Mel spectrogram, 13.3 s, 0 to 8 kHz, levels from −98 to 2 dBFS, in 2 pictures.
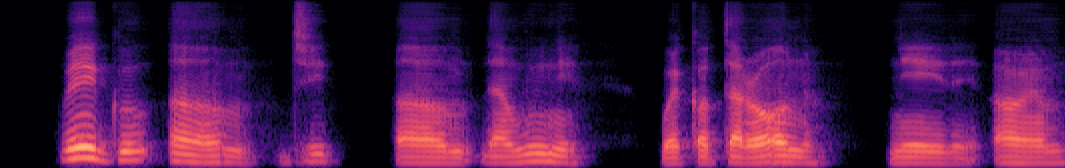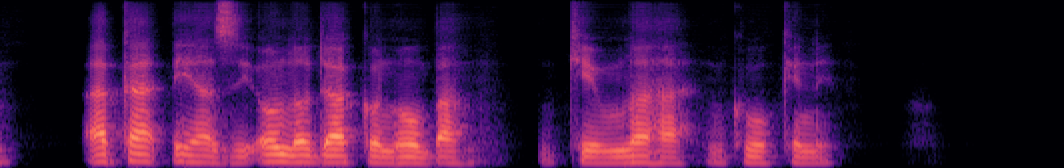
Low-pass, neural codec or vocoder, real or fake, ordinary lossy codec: none; codec, 16 kHz, 0.2 kbps, FocalCodec; fake; none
